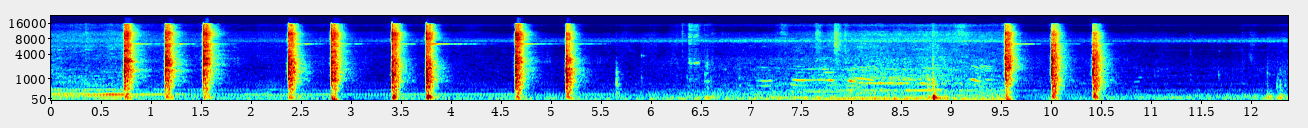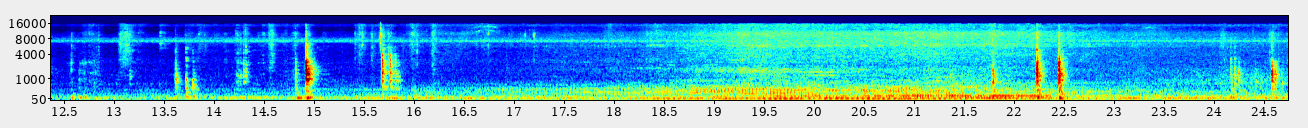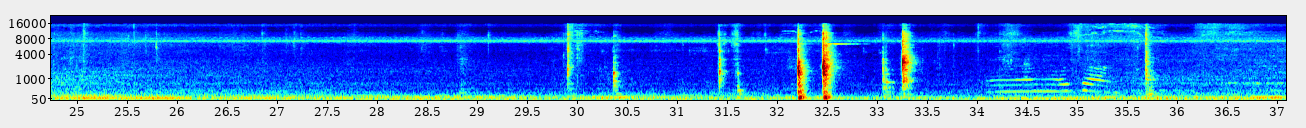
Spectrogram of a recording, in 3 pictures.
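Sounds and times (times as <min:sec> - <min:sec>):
sharp knocks: 0:00.7 - 0:05.5.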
